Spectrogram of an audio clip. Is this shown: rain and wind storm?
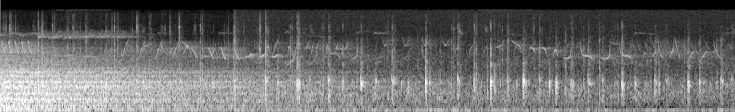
no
